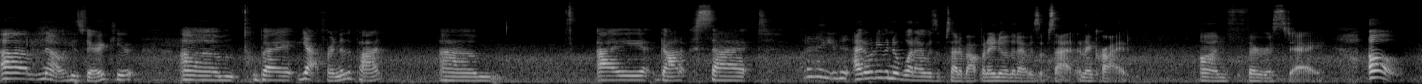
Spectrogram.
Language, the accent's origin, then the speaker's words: English; Texas, United States; I am from Texas. Yeah.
